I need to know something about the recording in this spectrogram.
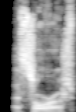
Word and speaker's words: Soros: his like biggest enemy soros by the way is the hungarian pronunciation of soros that's why i'm saying it that way not i'm not i don't haven't just like developed a lisp randomly in this conversation so so so orban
